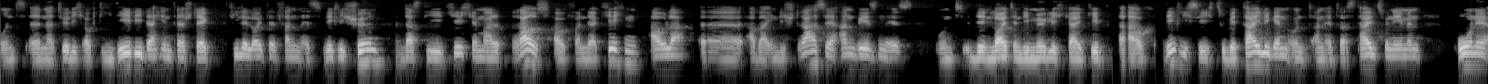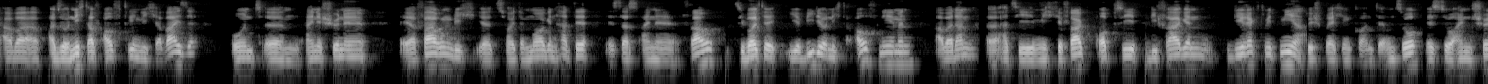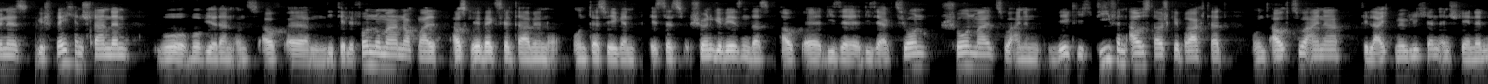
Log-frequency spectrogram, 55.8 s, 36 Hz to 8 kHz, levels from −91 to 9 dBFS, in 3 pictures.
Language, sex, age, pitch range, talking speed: German, male, 20-39, 95-125 Hz, 145 wpm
